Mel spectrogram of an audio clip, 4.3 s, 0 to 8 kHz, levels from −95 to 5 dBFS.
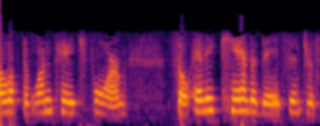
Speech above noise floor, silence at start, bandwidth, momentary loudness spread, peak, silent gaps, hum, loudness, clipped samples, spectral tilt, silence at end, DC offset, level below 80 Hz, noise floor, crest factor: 32 dB; 0 s; 4 kHz; 8 LU; -4 dBFS; none; none; -18 LUFS; under 0.1%; -9 dB/octave; 0.05 s; under 0.1%; -58 dBFS; -49 dBFS; 14 dB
